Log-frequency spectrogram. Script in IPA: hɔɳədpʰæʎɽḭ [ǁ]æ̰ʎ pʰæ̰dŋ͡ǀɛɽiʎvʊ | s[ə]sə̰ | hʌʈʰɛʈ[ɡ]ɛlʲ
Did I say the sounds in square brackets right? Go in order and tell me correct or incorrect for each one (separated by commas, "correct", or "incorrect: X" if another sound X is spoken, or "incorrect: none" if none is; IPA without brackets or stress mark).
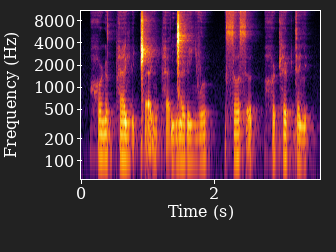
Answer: correct, incorrect: ʌ, correct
